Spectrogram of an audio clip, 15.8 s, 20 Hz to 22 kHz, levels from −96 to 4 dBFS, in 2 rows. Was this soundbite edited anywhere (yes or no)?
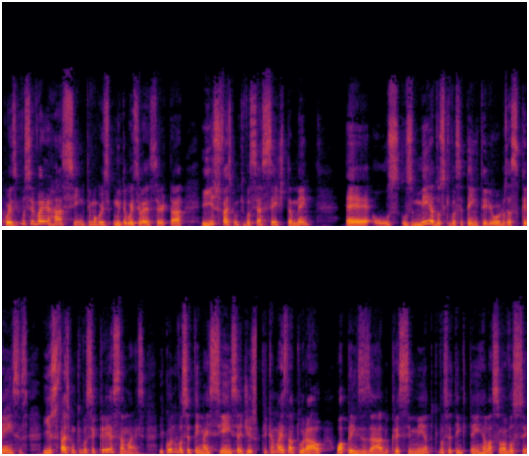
yes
